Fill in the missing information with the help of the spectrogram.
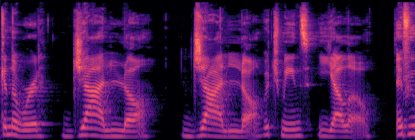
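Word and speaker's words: giallo: it's not geovedi it's gia will make ja so that softens that hard g from before so ga is ga gi a is ja like in the word jallo which means yellow if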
